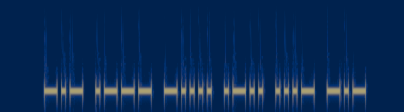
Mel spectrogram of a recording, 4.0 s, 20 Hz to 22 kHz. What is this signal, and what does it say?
Morse code, heard as a keyed tone, about 28 wpm, 700 Hz. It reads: KJ6LVK
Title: USA Call Signs - 6 Characters - Repeated 3x - 28wpm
